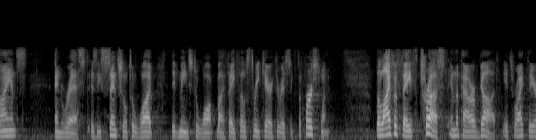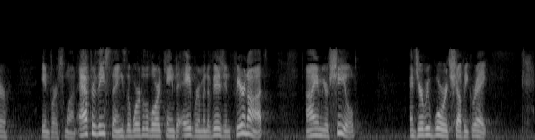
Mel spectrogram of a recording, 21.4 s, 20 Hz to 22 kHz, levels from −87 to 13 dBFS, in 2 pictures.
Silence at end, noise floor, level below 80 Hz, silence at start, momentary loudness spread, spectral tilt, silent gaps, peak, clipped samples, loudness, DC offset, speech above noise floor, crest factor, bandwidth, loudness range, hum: 0.1 s; -62 dBFS; -70 dBFS; 0 s; 14 LU; -7.5 dB/octave; none; -6 dBFS; under 0.1%; -29 LUFS; under 0.1%; 33 dB; 24 dB; 5.4 kHz; 7 LU; none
